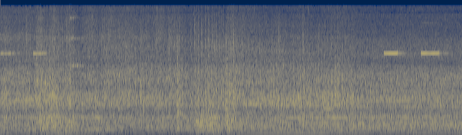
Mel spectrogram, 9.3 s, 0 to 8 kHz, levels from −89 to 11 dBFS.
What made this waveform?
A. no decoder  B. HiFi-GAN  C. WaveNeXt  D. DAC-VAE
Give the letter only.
A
